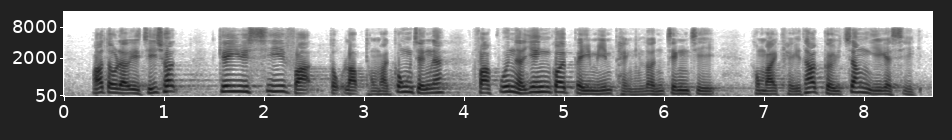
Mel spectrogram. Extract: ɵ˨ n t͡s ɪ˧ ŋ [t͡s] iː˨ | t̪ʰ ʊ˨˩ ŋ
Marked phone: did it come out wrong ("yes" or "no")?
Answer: no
